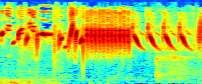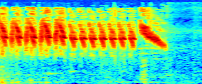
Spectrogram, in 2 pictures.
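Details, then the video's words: Tutor recording of a European goldfinch for young goldfinches and canaries: twittering notes leading into a buzzy trill, then a long sequence of rapid, evenly spaced downslurred chirps ending in a falling slur. "تغريد طائر الحسون حفاضة لتعليم طيور الحسون والكناري بدون أخطاء"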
